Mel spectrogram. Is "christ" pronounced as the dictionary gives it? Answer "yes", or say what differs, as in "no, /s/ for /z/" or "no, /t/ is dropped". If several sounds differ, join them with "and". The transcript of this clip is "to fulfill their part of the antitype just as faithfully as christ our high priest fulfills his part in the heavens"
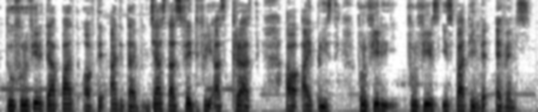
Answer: yes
